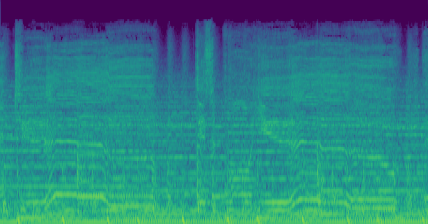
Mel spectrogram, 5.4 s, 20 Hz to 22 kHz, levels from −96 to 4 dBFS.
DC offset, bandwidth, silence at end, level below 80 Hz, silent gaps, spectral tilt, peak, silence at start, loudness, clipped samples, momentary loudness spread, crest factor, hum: under 0.1%; 14.5 kHz; 0 s; -26 dBFS; none; -5 dB/octave; -8 dBFS; 0 s; -20 LUFS; under 0.1%; 2 LU; 10 dB; none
